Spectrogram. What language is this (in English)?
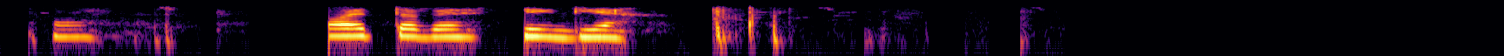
Santali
